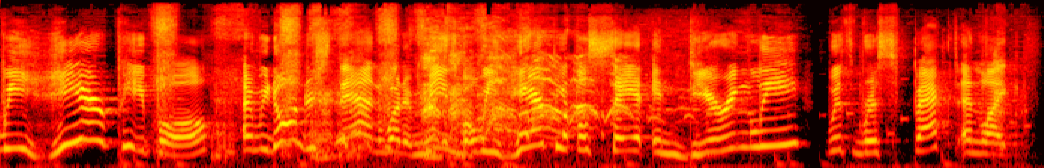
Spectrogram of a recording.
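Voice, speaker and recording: A woman with a high voice speaks at a moderate pace, her tone animated and her pitch swinging very widely. Her loudness stays very even, and there is noticeable background noise. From Indonesia. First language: Indonesian. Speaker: streamer. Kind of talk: casual chat. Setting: live stream with chat.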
